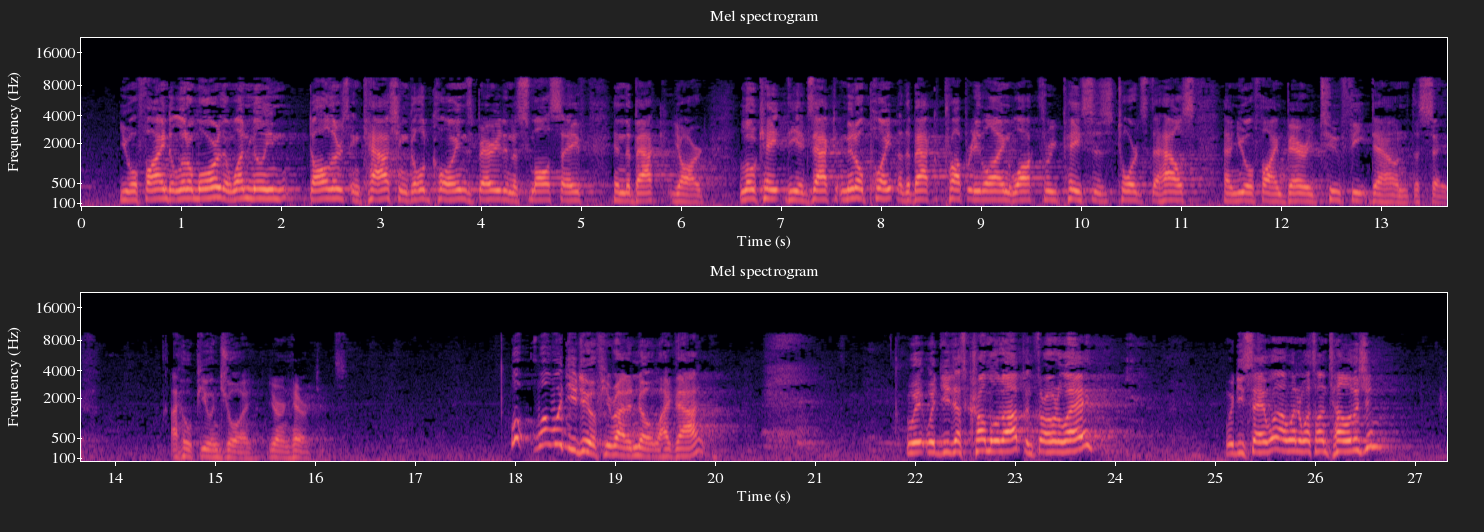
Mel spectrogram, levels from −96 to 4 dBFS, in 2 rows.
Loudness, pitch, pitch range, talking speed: -28 LUFS, 165 Hz, 150-185 Hz, 185 wpm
